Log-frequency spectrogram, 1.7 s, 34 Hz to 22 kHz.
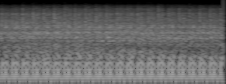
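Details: Gravely ZT HD-48 zero-turn mower, Kawasaki FR691V V-twin, before a 100-hour service: low, even thumping idle with steady pulses, no misses or knocks. Normal idle.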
